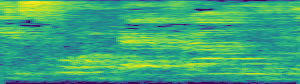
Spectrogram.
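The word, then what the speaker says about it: diaphragm: बोलते हैं, डायफ्राम क्या, डायफ्राम जी साइलेंट है, जैसे एस्मा में टी एच साइलेंट है, जैसे नाइफ में के साइलेंट है ना साइलेंट, ऐसे ही डायफ्राम में जी साइलेंट है, डायफ्राम फ्राम जी लिखो चाहे मत लिखो, स्पेलिंग बोलो चाहे मत बोलो, नहीं बोलना नहीं, बोलना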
